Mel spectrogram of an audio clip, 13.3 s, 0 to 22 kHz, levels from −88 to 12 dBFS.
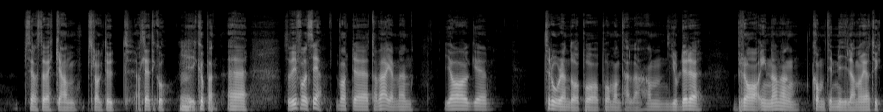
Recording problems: none

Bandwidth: 14.5 kHz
